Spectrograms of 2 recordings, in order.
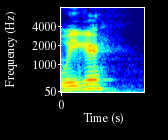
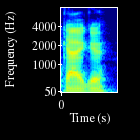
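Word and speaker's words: Uygur: Well, is that how you pronounce it? Not Uyghur? – Yeah, it's Cenk Aygar.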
